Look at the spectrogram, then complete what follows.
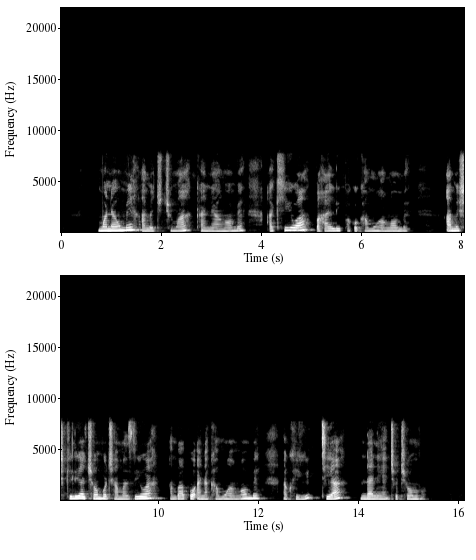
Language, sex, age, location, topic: Swahili, female, 25-35, Nakuru, agriculture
